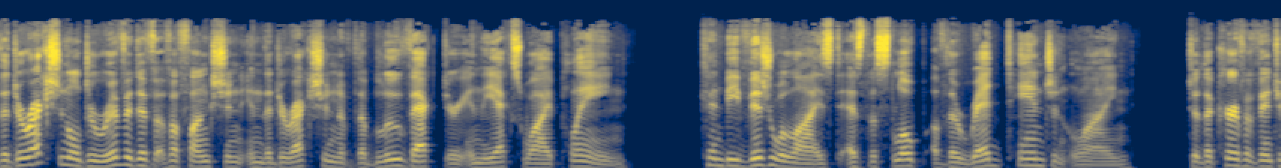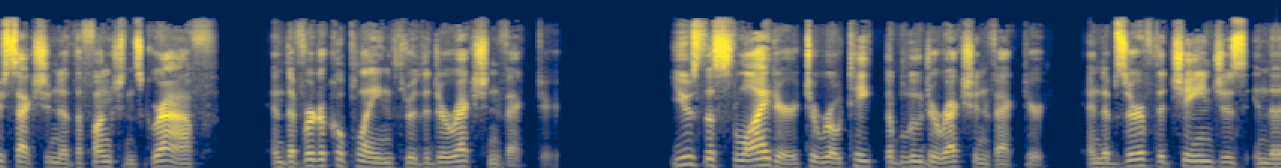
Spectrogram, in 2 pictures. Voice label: narration; CALCULUS 7E; cengage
